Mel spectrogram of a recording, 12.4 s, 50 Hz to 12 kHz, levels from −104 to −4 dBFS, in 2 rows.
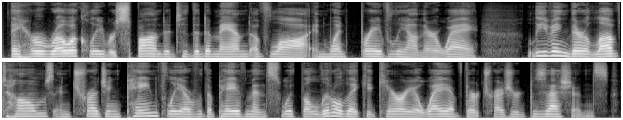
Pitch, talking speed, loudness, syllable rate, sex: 150 Hz, 170 wpm, -21 LUFS, 5.1 syllables/s, female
